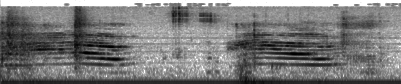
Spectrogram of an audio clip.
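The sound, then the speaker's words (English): A male cat meows twice, each call a drawn-out, tonal, somewhat rising-and-falling cry about half a second long, separated by a short pause, with no talking over it. “My cat's yelling at me. What do you want, boy? What do you want?”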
